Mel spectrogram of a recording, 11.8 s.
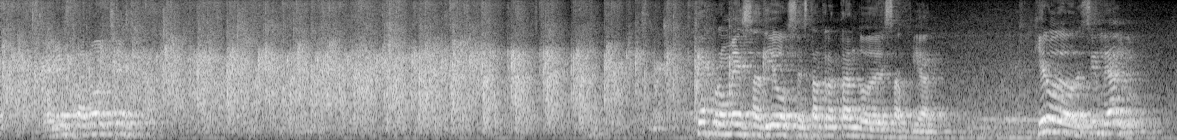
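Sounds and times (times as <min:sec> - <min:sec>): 
crowd applause: 0:00.0 - 0:07.7
speech: 0:00.5 - 0:01.5, 0:07.0 - 0:09.6, 0:10.4 - 0:11.4.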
